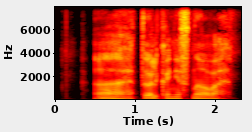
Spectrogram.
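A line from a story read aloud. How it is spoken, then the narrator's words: Groaning. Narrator (Russian): Застонал я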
